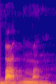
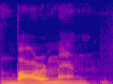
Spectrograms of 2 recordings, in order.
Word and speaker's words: barman: se usa barman barman no digas batman es barman qué significa barman barman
